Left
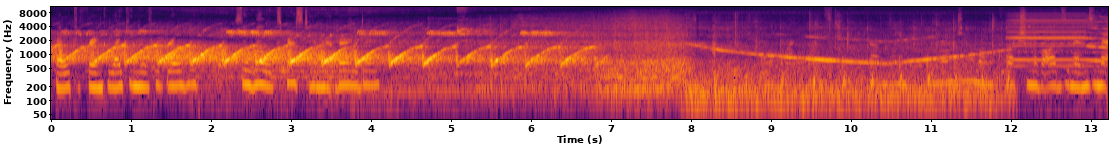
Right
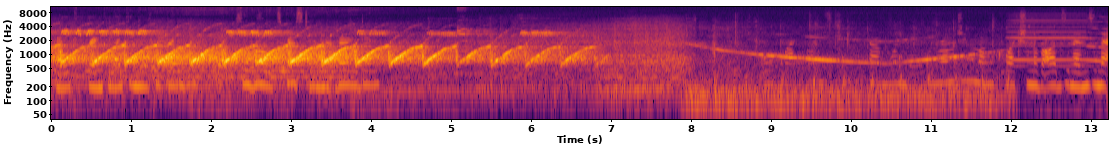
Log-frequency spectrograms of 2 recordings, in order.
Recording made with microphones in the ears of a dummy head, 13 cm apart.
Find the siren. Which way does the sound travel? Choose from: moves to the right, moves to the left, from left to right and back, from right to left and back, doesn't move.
moves to the left.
